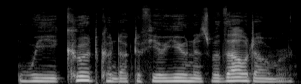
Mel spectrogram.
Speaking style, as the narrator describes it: Titus suggested evenly

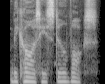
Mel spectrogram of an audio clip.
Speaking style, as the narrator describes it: Titus said, his voice flat with grief

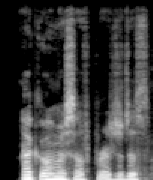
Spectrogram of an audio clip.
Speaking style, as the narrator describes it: Vox mumbled

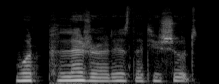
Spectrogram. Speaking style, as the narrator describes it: he purred

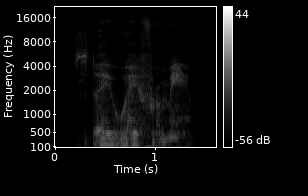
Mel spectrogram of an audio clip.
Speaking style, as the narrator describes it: breathed

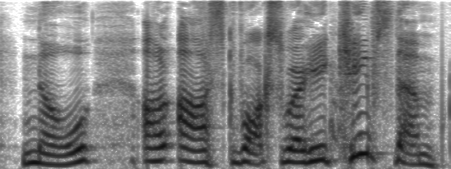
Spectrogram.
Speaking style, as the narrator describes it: Grimfang roared

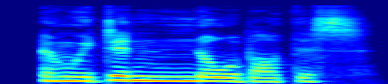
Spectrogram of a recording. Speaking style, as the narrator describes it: she snapped

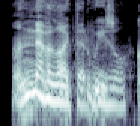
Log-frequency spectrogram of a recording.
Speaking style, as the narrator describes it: Corvin growled

